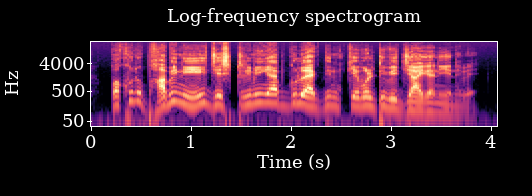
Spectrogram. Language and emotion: Bengali, surprised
